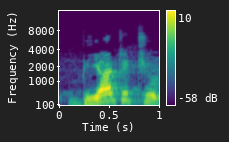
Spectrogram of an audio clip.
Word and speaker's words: beatitude: Beatitude, not beatitude. Oh, beat it is pronounced as beat it only.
